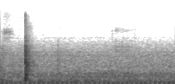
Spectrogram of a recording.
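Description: A single sharp knock about a third of a second in, as a tablet in a folio case is set down on a wooden desk, over a steady low hum.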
